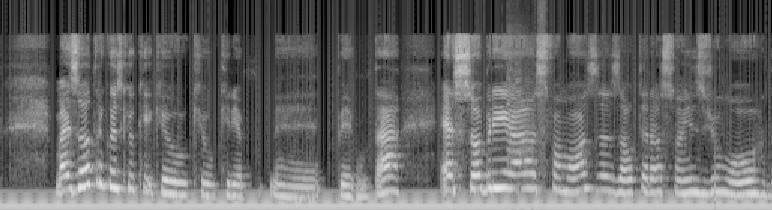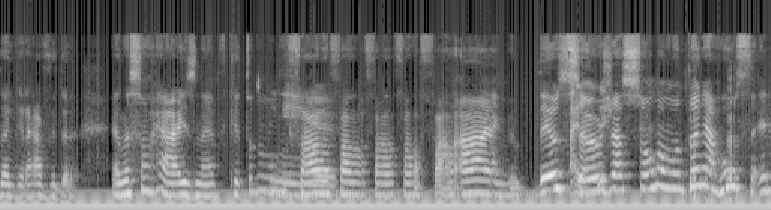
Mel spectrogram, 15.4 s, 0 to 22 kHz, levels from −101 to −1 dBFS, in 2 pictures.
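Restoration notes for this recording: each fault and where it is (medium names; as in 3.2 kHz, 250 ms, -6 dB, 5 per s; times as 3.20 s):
crackle 96 per s -27 dBFS
hum 60 Hz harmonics 4 -25 dBFS
5.06–5.47 s: clipped -15.5 dBFS
7.15–7.16 s: dropout 6.1 ms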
